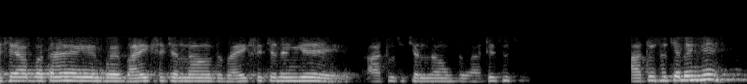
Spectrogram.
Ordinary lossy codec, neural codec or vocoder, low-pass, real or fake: none; none; 3.6 kHz; real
